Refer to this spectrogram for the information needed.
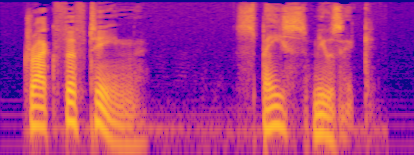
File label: space music, zany sfx announcer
